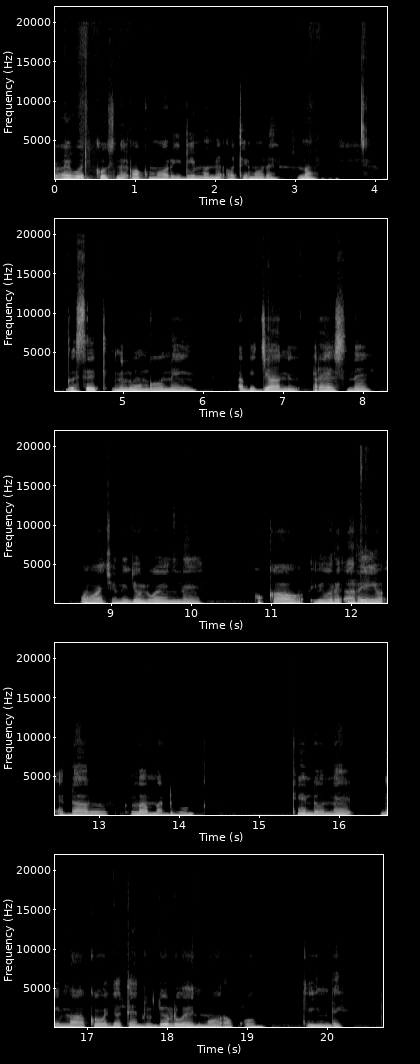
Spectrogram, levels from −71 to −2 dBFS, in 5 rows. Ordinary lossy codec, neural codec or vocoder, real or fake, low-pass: none; codec, 44.1 kHz, 2.6 kbps, SNAC; fake; none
